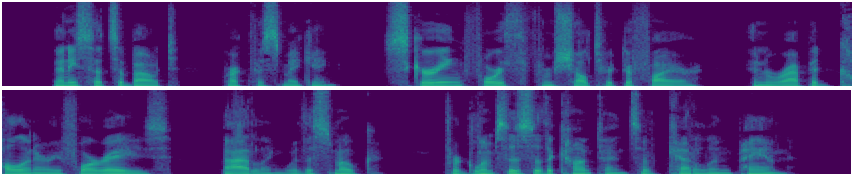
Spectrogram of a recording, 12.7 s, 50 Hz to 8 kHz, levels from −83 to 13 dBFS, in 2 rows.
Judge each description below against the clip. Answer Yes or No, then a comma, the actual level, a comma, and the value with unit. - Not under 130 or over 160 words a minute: Yes, slow, 135 wpm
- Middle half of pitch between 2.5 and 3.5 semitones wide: Yes, average, 3.2 semitones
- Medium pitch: No, low, 110 Hz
